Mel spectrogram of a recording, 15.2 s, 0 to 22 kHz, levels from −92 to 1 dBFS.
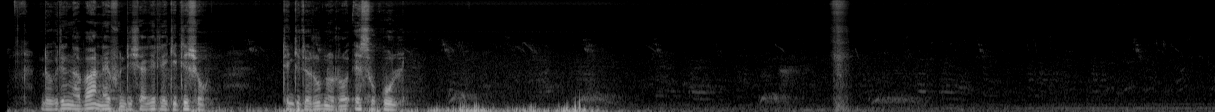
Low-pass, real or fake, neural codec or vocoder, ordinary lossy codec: none; real; none; none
